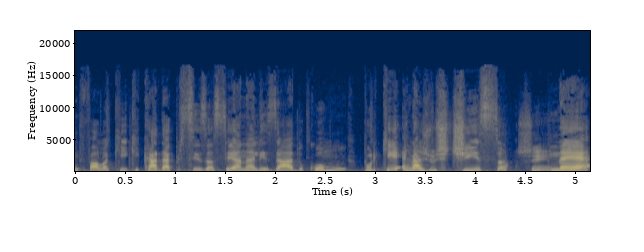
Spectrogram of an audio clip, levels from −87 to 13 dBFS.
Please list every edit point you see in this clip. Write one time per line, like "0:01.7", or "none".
0:01.0
0:02.7
0:03.3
